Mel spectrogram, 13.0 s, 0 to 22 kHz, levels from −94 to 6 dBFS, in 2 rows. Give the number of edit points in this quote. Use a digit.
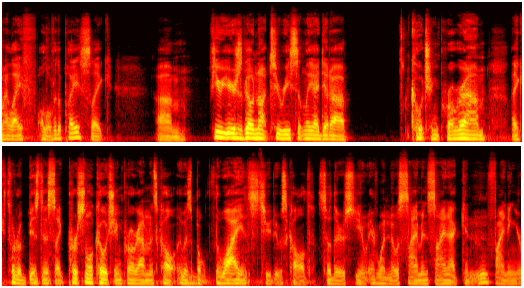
0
